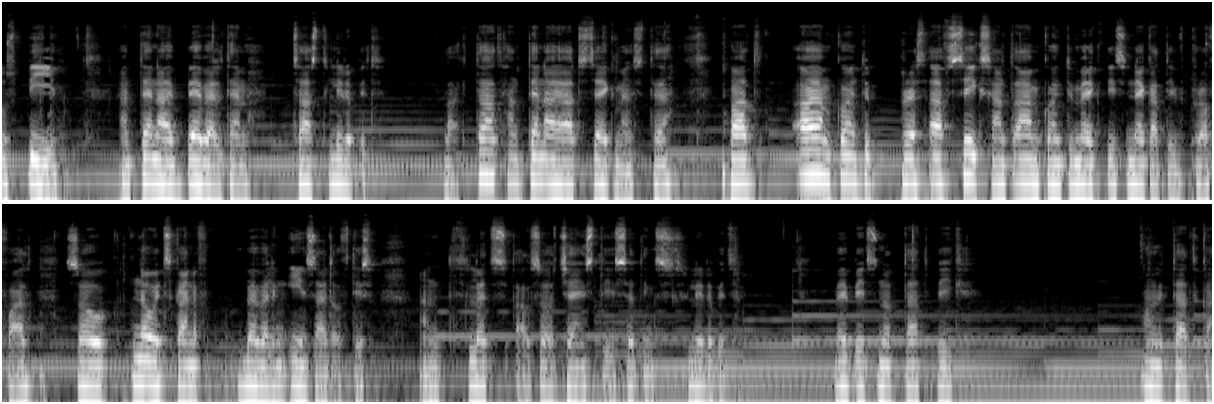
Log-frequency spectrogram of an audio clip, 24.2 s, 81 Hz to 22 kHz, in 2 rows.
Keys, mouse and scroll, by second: 0.3 ctrl+b, 6.2-10.9 middle drag, 10.9 F6, 12.5-19.4 drag, 19.4 F6, 23.9-24.2 drag.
